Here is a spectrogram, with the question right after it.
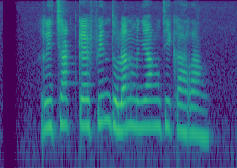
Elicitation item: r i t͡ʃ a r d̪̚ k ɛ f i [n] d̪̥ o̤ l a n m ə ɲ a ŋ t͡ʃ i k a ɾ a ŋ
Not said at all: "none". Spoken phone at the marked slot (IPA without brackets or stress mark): n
